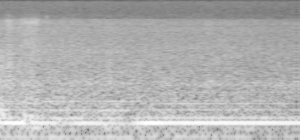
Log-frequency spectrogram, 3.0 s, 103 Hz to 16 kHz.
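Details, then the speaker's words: HANMATEK HM310 bench power supply set to 12 V, current limit lowered to about 3.5 A so it enters constant-current: faint steady buzz around 190 Hz as it vibrates and cannot hold regulation; oscillation in constant-current mode. "which it did it did pull in but you can hear the noise coming out so it's vibrating"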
